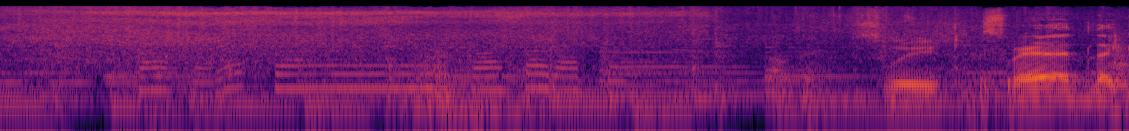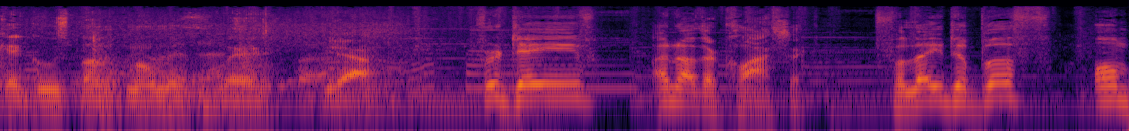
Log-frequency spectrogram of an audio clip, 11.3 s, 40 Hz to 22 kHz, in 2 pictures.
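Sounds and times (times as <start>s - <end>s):
hot pan sizzling as it flares up: 0.0s - 8.0s
speech: 4.4s - 11.2s.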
